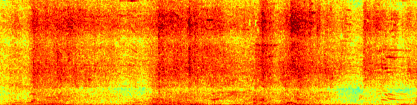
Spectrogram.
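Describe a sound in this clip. Fiery explosions boom and crackle in a fast battle.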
